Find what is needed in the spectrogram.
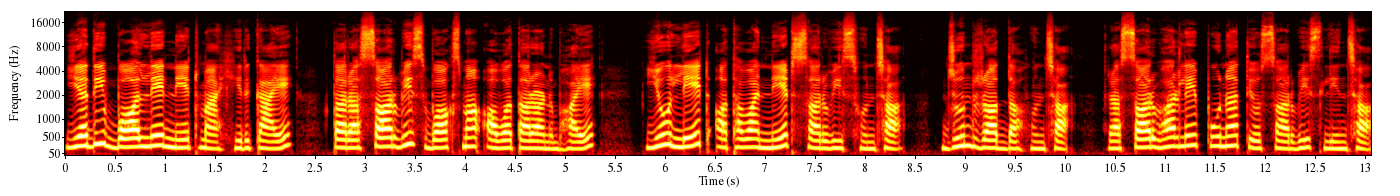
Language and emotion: Nepali, neutral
